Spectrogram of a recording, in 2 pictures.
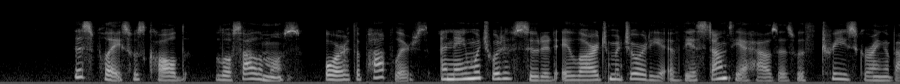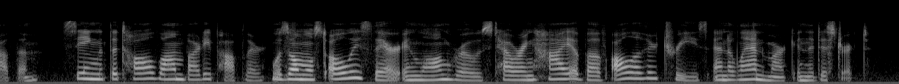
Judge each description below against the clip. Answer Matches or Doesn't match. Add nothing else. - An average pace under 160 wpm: Doesn't match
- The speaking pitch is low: Doesn't match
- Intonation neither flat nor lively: Matches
